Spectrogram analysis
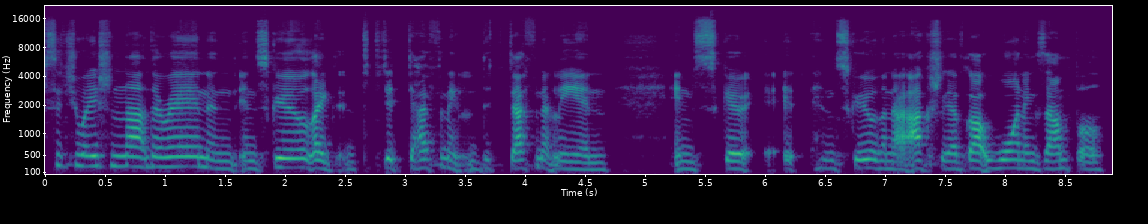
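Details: Adult woman with a real developmental stutter present since age five, speaking spontaneously in English conversation; stuttering.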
